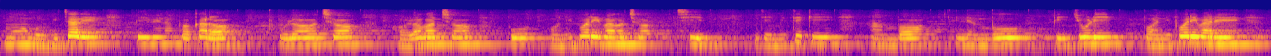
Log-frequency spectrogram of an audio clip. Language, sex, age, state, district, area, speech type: Odia, female, 60+, Odisha, Boudh, rural, spontaneous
